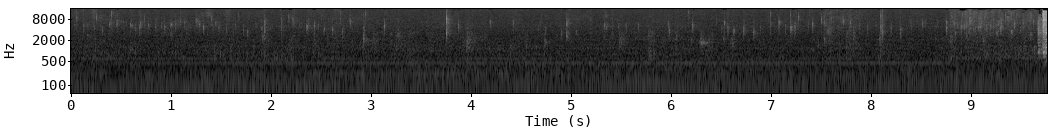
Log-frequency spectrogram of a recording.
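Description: Chicken in crushed-tomato sauce simmering in a frying pan, with many small bubbling pops and the scrape of a plastic spatula stirring it, over a steady low hum. A brief louder knock comes right at the end.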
